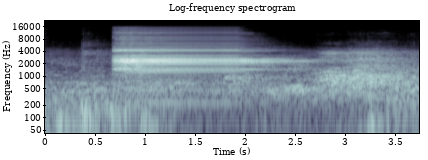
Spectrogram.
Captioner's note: buzzer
